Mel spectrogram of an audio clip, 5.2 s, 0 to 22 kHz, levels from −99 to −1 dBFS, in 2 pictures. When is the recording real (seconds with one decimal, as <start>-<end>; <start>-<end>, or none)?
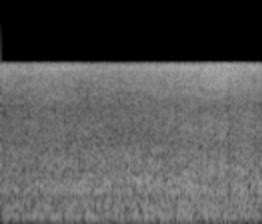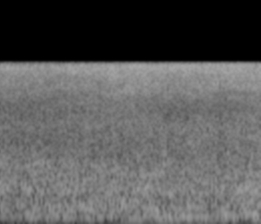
0.4-1.5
